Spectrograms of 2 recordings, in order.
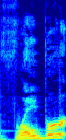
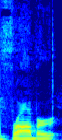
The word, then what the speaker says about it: Frobert: I called fro them frober it's probably frobbert right because it's like Robert and like frog is pronounced frog not frog uh that's my bad her name is it's definitely frobbert anyway uh let's type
